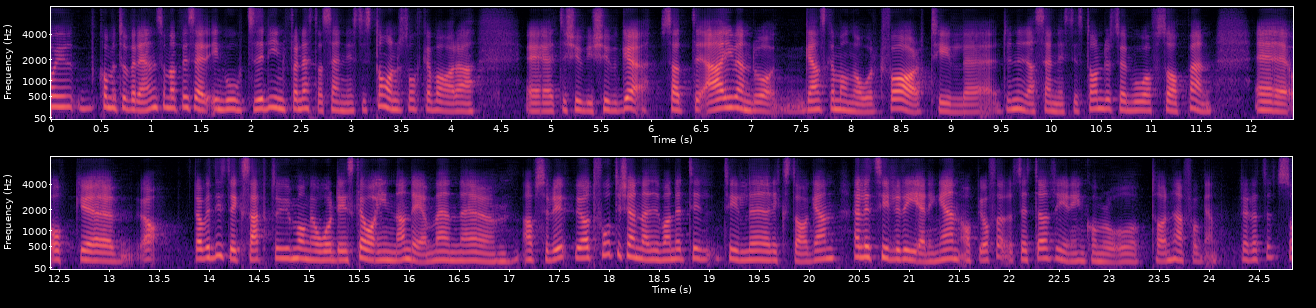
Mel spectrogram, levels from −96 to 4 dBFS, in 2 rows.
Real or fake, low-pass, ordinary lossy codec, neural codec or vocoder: fake; none; none; codec, 16 kHz, 0.3 kbps, FocalCodec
